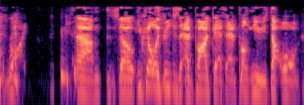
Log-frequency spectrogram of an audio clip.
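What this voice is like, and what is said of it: Put-on English accent. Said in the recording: “I'm going to continue my English accent”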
